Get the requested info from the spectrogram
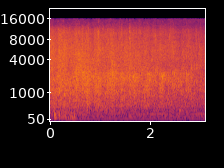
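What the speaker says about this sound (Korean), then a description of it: "박수 한번 쳐줘요" A congregation at a Korean revival prayer meeting gives a round of applause, heard as a faint, even wash of many hands clapping far off, steady for the whole stretch with no voices.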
